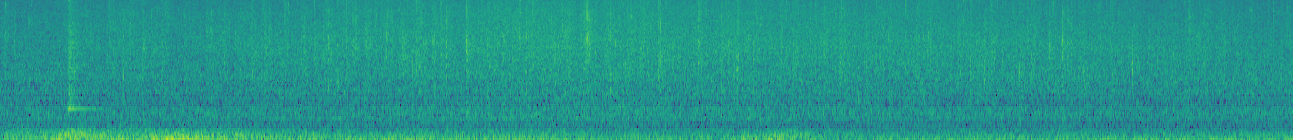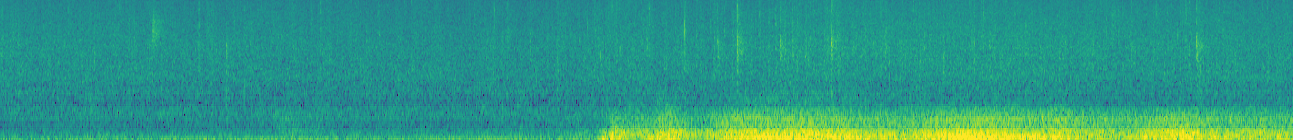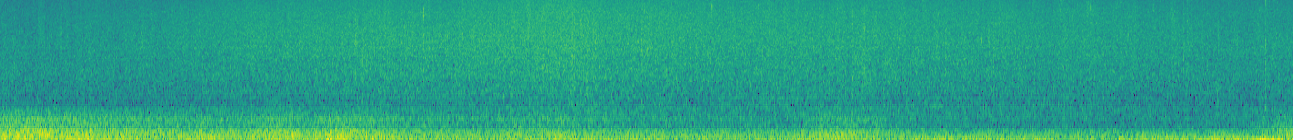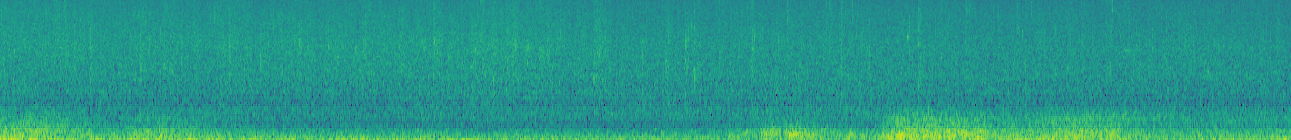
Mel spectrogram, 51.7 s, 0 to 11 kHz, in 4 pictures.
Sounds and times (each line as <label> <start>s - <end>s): summer storm 15.4s - 51.7s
